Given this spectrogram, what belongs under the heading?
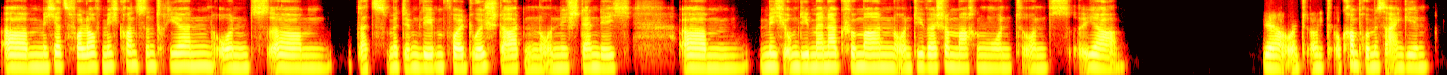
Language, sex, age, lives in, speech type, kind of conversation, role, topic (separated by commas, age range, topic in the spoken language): German, female, 45-49, United States, conversation, podcast, guest, Wie kann man Vertrauen zwischen Partnern aufbauen?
